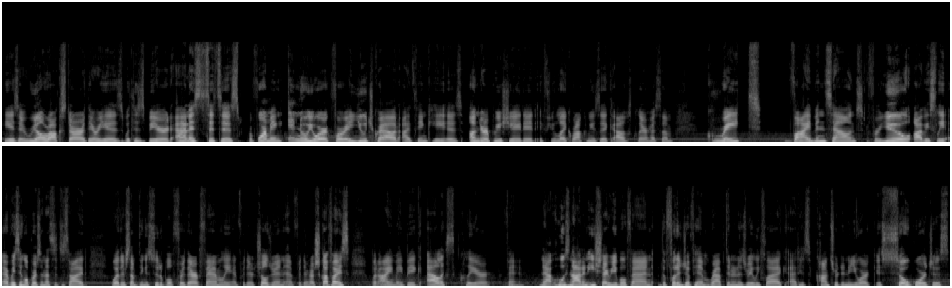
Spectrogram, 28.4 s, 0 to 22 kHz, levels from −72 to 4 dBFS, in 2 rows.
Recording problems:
electrical hum; faint; throughout; 50 Hz, 30 dB below the speech

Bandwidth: 15.5 kHz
